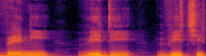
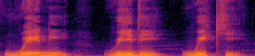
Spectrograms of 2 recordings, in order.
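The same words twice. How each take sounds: First: Each word begins with a V sound. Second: Each word begins with a W sound. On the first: This is how it is usually said today. "we usually pronounce it as" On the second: This is how it was likely said in ancient times. "Caesar himself might have said it as"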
